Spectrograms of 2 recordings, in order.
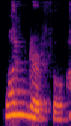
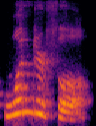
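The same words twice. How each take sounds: First: Wonderful blended quickly; said fast. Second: Wonderful drawn out slowly and higher, pleased; delighted recognition. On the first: Teacher blending chunks for the class, quick. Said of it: "let's kind of say it fast". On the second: Teacher discovering the word with the class, slow and delighted. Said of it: "it sounds like the word I know". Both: Shown as a demonstration.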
